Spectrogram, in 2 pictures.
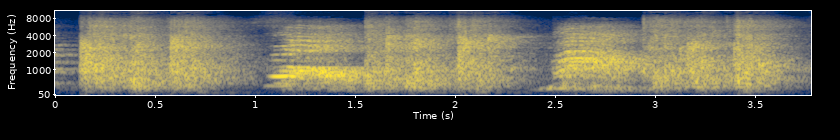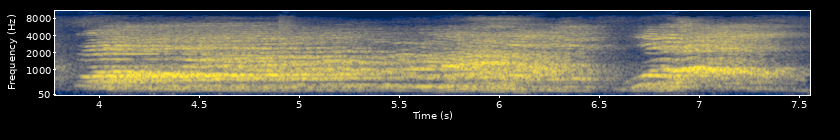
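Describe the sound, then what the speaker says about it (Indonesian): Classroom students perform a rhythmic spirit clap, short loud bursts of group clapping in a patterned beat while their voices chant along in unison, close and energetic. "Nah, kalau siap, kita tepuk semangat"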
